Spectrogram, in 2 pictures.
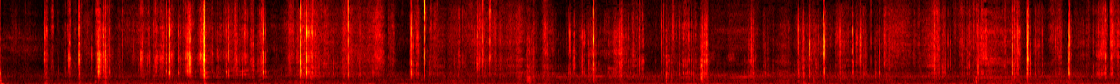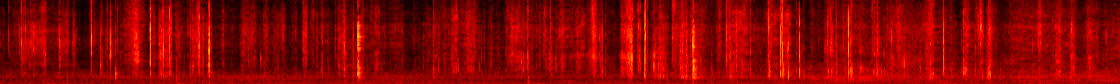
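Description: Pleated metal-foil ridge flashing crinkling and crackling as it is pressed down onto roof tiles by hand: a loose, irregular run of small clicks and rustles.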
